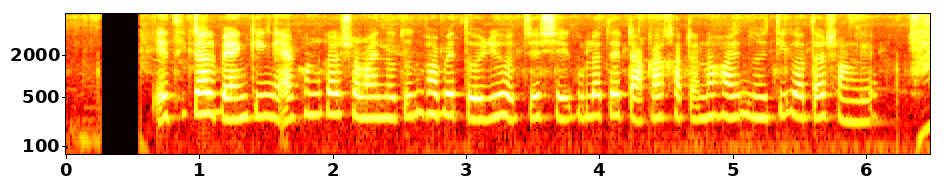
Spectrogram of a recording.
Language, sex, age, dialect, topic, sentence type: Bengali, female, <18, Northern/Varendri, banking, statement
